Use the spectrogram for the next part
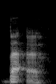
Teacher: it's extremely common for English people to say better with a glottal stop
